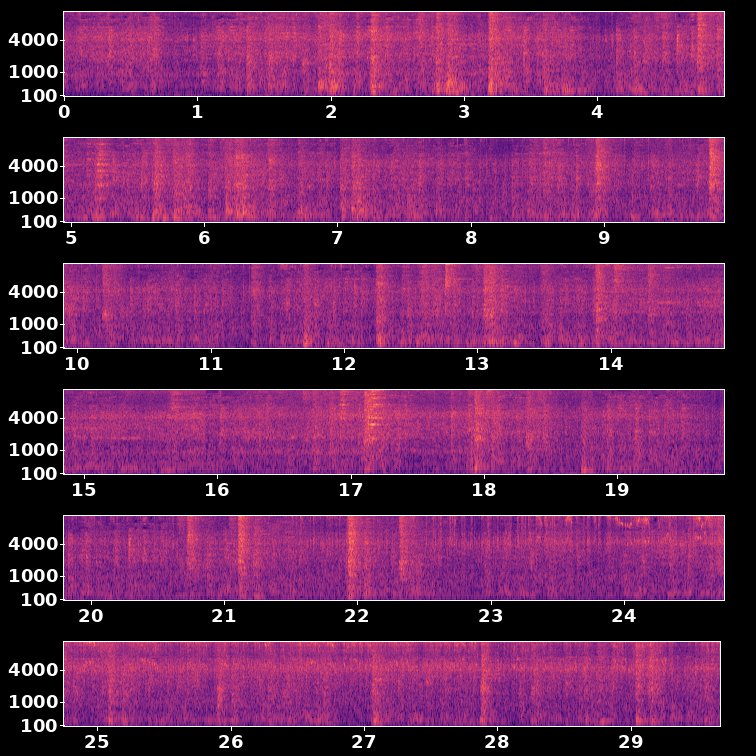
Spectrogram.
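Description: Passenger train running at speed, heard from an open coach door: a steady rumble of wheels on rail, broken by scattered sharp clicks and knocks from the track.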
